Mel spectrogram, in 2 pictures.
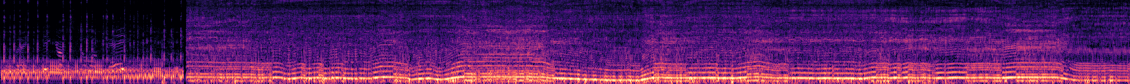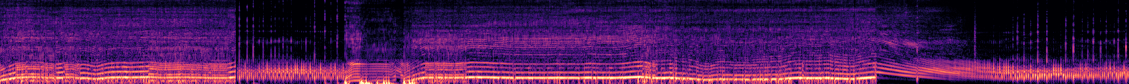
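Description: Chainsaw cutting into a standing tree trunk to open up the face notch for felling. The engine's pitch sags as the chain bites into the wood and climbs again as it eases, over and over. It drops back briefly about two-thirds of the way in, and near the end it winds down with a falling pitch.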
